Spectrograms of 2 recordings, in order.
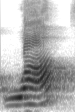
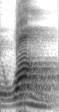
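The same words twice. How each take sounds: First: "wa" cut open, with no final nasal; teacher showing the wrong "wa"; wrong pronunciation. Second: "wan" closed with a ringing ng in the throat; teacher modelling the right "wan"; correct pronunciation. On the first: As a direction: demonstrate the mistake: "wa" with the ending dropped. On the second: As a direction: give "wan" a full nasal finish, resonant in the throat. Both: Shown as a demonstration. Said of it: "No wa, sino que wan".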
